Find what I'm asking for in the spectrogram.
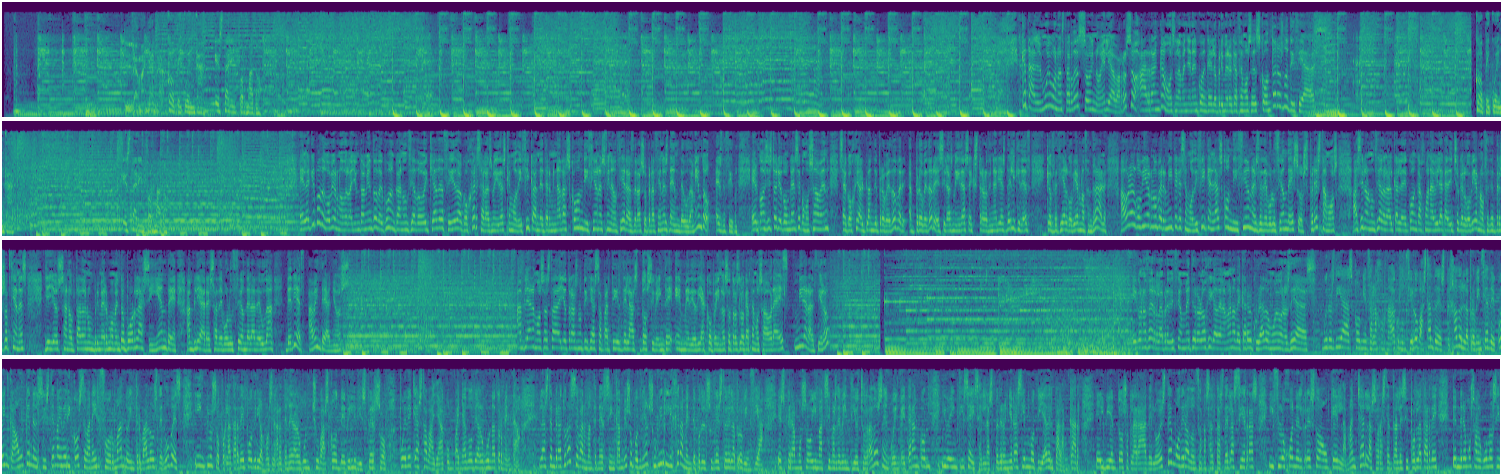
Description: Entrevistamos al alcalde de Villar de Cañas, José María Saiz.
